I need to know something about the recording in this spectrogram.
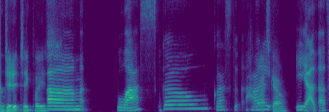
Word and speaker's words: Glasgow: Glasgow? Yeah, that's how you pronounce it.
